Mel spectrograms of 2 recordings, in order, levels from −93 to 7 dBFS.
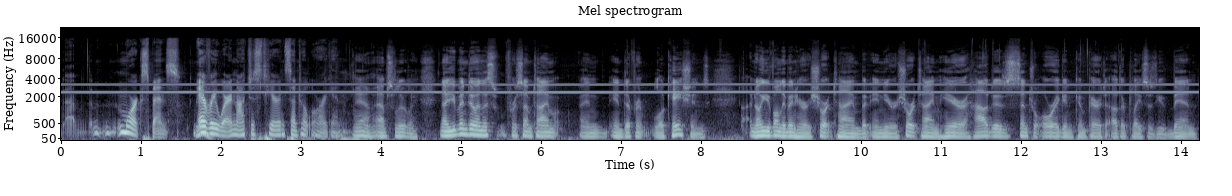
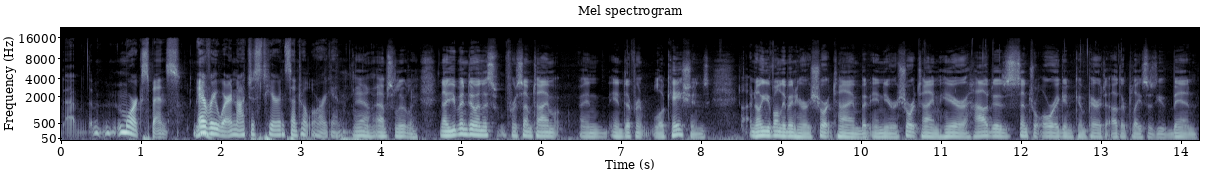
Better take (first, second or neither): second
